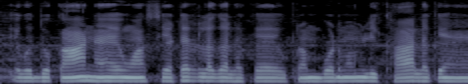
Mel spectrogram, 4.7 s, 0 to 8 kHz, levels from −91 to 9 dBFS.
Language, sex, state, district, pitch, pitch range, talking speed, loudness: Magahi, male, Bihar, Jamui, 125 Hz, 120-125 Hz, 180 wpm, -34 LUFS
